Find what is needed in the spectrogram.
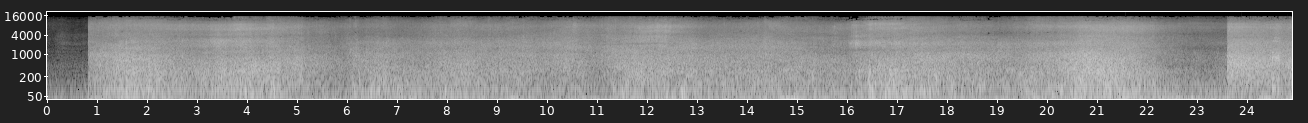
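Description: Small ocean waves breaking and washing up a sandy beach, starting about a second in: a steady rush of surf that swells and eases as each wave comes in.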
